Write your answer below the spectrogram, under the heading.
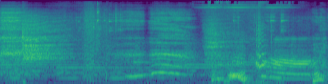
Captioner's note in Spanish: gimiendo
